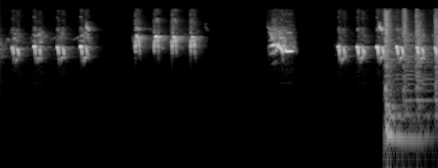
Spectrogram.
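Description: Small bird chirping in quick runs of short, high chirps, about six a second, with brief silent gaps between runs. Music with percussion comes in right at the end.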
